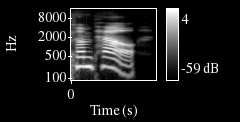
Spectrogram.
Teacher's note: Two syllables. Stress on the second.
